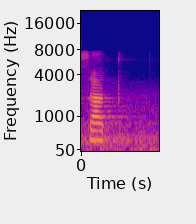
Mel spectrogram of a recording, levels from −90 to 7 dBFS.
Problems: none marked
